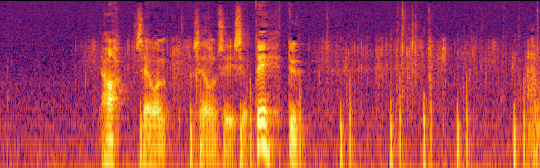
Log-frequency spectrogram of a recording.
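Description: Footsteps clack on a hard floor.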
